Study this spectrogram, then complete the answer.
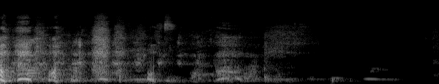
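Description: A small group of adults laugh together.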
